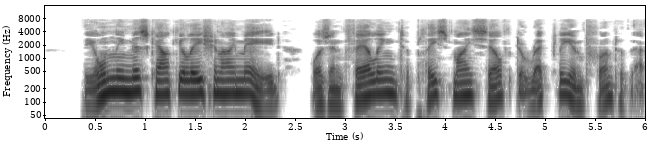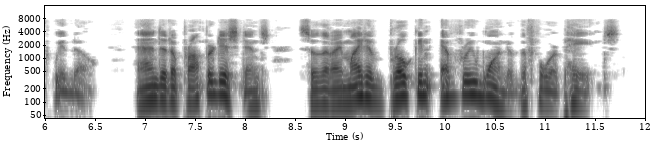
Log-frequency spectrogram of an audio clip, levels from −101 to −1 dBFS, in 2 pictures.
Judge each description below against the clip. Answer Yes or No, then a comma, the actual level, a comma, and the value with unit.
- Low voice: Yes, low, 125 Hz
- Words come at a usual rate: Yes, average, 170 wpm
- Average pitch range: No, wide, 6.9 semitones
